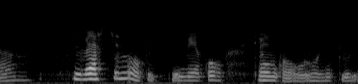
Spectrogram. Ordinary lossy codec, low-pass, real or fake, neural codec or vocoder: none; none; fake; codec, 24 kHz, 3 kbps, HILCodec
